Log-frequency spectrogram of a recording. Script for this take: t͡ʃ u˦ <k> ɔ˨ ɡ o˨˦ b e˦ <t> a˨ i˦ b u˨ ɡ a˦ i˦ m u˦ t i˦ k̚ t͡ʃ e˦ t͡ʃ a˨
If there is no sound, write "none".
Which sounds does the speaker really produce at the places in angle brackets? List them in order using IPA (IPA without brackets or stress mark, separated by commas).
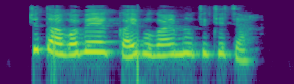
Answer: t, k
